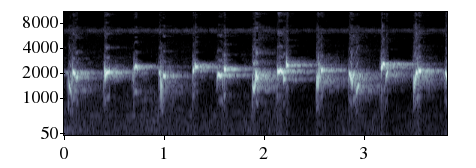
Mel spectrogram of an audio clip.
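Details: Sooty-headed bulbul singing in the fast continuous 'ropelan' manner for training cage birds: clear fluty two-part phrases repeated about three times a second, bright and even, on a quiet background.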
